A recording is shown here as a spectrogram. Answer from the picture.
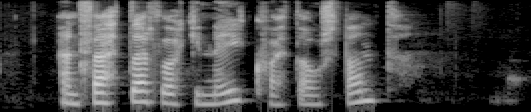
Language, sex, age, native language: Icelandic, female, 18-19, Icelandic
